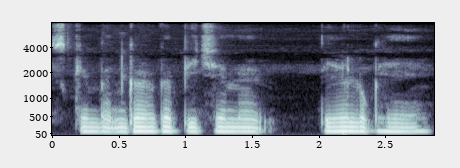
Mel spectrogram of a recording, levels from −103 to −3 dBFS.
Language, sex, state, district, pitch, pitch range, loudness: Hindi, male, Nagaland, Kohima, 110 Hz, 110-115 Hz, -15 LUFS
